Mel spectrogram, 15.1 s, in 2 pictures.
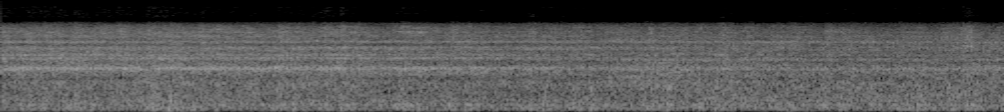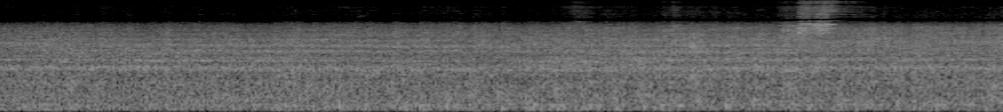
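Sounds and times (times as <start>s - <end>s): freight train wheels rolling: 0.0s - 15.0s.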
